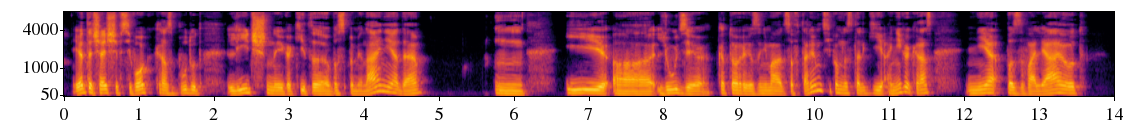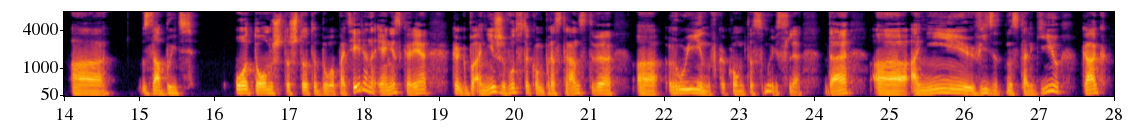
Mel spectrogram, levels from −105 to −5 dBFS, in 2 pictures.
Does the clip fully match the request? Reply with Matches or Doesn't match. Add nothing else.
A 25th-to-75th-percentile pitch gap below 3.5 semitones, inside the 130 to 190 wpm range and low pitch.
Doesn't match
